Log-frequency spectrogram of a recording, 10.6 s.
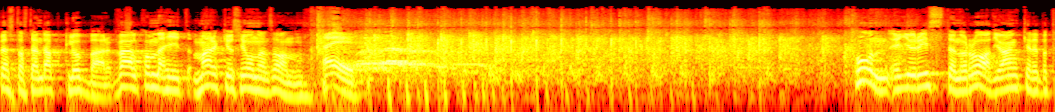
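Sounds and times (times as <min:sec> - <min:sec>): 
speech: 0:00.0 - 0:04.2, 0:08.6 - 0:10.5
audience applause: 0:03.3 - 0:09.2.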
